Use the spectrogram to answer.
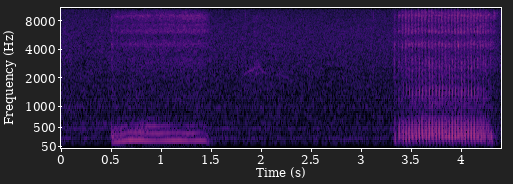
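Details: Sleeping 3-month-old Shar Pei puppy snoring louder over time: a droning, whistling snore on the breath in, then a rapid, fluttering, rattling one.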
